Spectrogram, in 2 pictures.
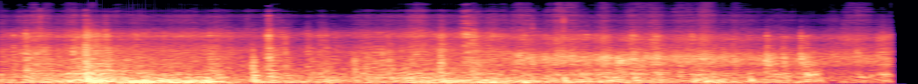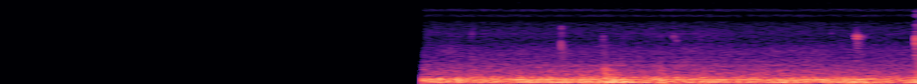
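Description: Hurricane Milton's wind whips hard at night, a loud, roaring rush with gusty buffeting against the microphone. It cuts to silence, then returns as a fainter, steadier howl.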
